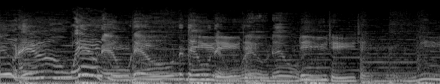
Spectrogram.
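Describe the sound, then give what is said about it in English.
The instrumental theme tune of the TV show The Rockford Files plays loud and steady, with a reedy, pitch-bending harmonica lead over keyboard chords and a driving low bass, no voices. “Oh, imagine writing this piece of music.”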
